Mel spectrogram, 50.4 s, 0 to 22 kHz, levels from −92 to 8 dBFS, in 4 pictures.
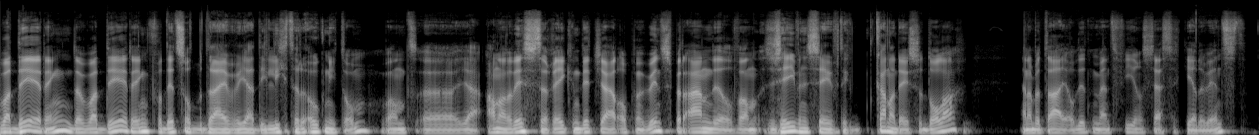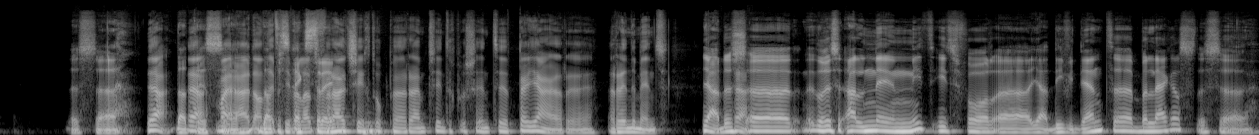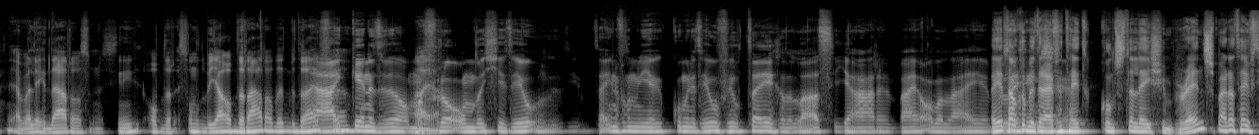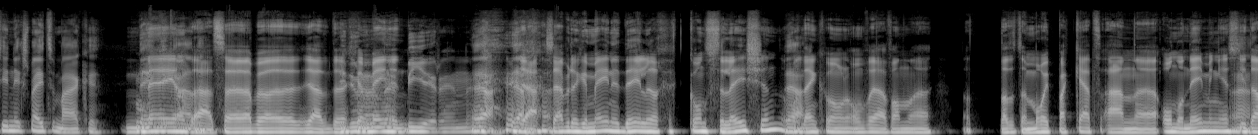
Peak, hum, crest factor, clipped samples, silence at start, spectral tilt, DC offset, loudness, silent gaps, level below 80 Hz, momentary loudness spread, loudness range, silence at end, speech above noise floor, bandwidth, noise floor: -6 dBFS; none; 14 dB; under 0.1%; 0 s; -5.5 dB/octave; under 0.1%; -21 LUFS; none; -48 dBFS; 12 LU; 9 LU; 0 s; 55 dB; 14.5 kHz; -75 dBFS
